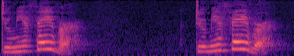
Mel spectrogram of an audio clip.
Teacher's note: do is important but favor gets more stress because it comes at the end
